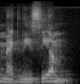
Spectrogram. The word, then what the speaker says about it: मैग्नीशियम: वैसे ना मैग्नीशियम बोलते हैं अपन, लेकिन करेक्ट प्रोनाउंसिएशन क्या होता है? मैग्नीशियम, कैल्शियम, पोटेशियम, सियम होता है, शियम नहीं होता है।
